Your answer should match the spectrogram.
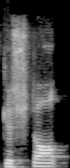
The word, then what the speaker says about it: Gestalt: and it's more about the principles and it's Gestalt you say it's called gestal principles and it's kind of the start of where all this came from uh back teaching in Germany uh it's gestal principles and we will be getting into that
